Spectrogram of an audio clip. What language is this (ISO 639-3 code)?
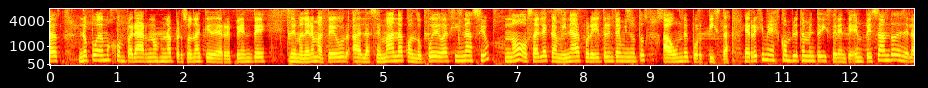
spa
